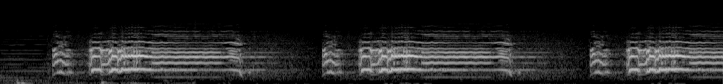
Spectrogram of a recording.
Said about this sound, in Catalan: De nit, dalt del cimbori, hem sentit cantar el gall.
